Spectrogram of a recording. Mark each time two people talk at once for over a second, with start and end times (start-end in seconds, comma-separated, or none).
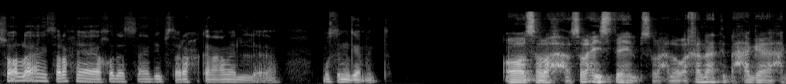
none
